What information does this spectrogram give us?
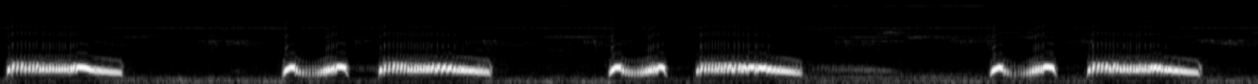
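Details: Spotted dove calling briskly in the lively 'gacor' style, a lure sound to draw birds in. Each phrase is a quick double note then a drawn-out, gently descending coo, given three times in close succession.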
